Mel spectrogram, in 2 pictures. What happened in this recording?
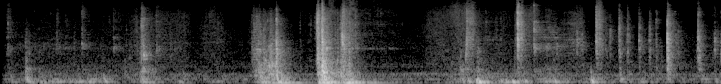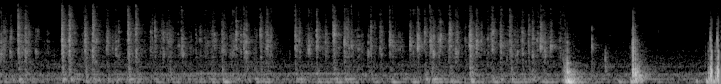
opened my window, then started writing on the keyboard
